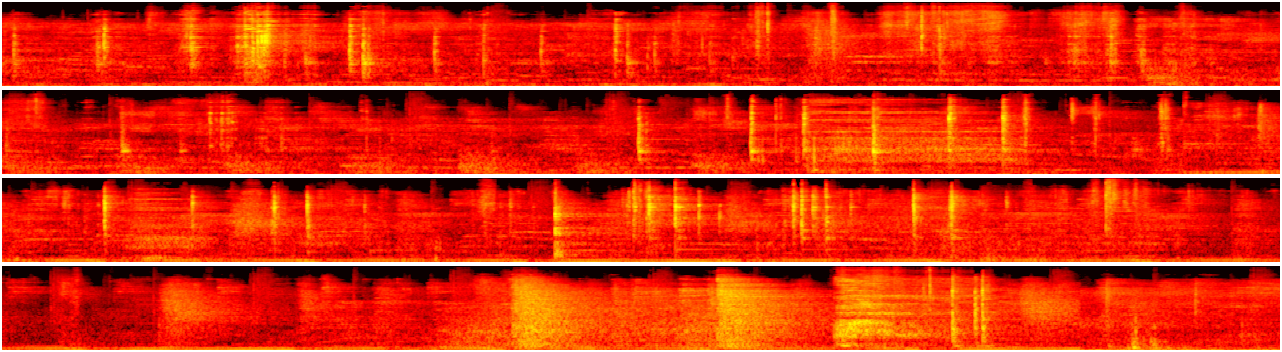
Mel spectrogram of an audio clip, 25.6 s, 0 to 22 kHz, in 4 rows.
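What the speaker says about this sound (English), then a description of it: "Now I put this bracket with these two small bolts." Small metal bolts being fitted to a bracket on a Mercedes C250d twin-turbo engine, with scattered light clinks and ticks of tools and fasteners over a low steady hum, close and fairly quiet throughout.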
